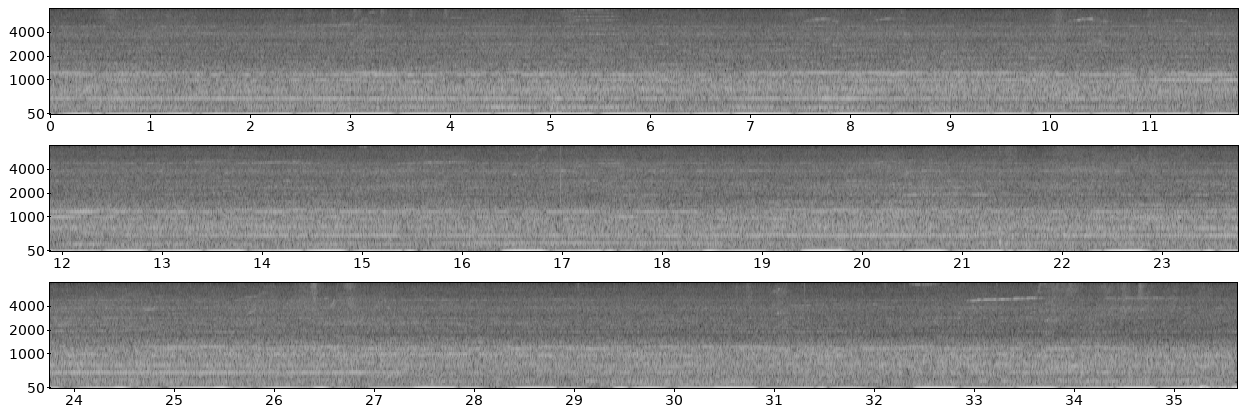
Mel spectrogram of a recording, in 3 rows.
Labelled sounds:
2.5	3.5	killer whale, southern resident, L pod, call S19, 2.2 to 8.0 kHz
5.1	5.7	killer whale, southern resident, L pod, call S18, 3.5 to 8.0 kHz
7.5	7.9	killer whale, southern resident, 5.4 to 8.0 kHz
8.2	8.7	killer whale, southern resident, 5.5 to 8.0 kHz
10.1	10.6	killer whale, southern resident, 5.3 to 8.0 kHz
11.1	11.4	killer whale, southern resident, whistle, 5.0 to 8.0 kHz
13.7	16.2	killer whale, southern resident, 4.4 to 8.0 kHz
16.7	17.4	killer whale, southern resident, whistle, 6.5 to 8.0 kHz
21.4	21.6	killer whale, southern resident, J pod, call S05, 6.1 to 8.0 kHz
21.9	22.2	killer whale, southern resident, J pod, call S05, 6.7 to 8.0 kHz
25.5	26.0	killer whale, southern resident, 3.1 to 6.1 kHz
31.2	33.8	killer whale, southern resident, 4.4 to 8.0 kHz
33.6	34.2	killer whale, southern resident, buzz, 5.0 to 8.0 kHz
34.4	34.6	killer whale, southern resident, J pod, call S05, 5.3 to 8.0 kHz

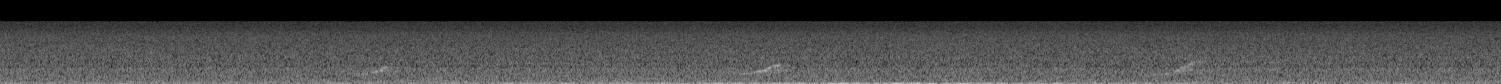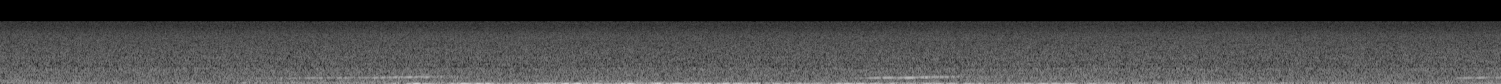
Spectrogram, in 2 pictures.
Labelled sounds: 11.8	12.1	humpback whale, 0.80 to 1.1 kHz

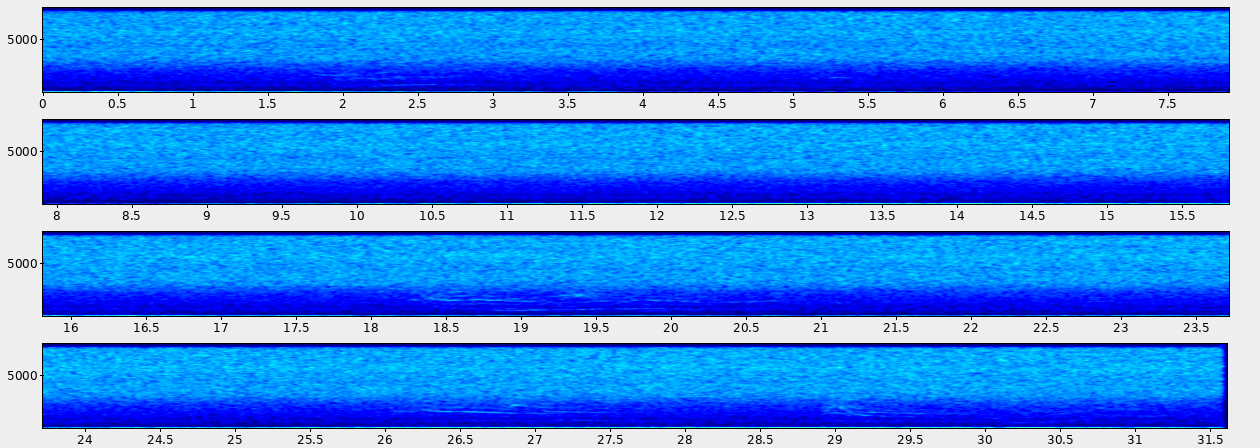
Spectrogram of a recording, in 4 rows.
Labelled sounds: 18.4	19.5	killer whale, Bigg's (transient), 1.1 to 2.1 kHz
26.3	27.0	killer whale, Bigg's (transient), 1.4 to 1.8 kHz
28.9	29.7	killer whale, Bigg's (transient), 1.2 to 1.5 kHz

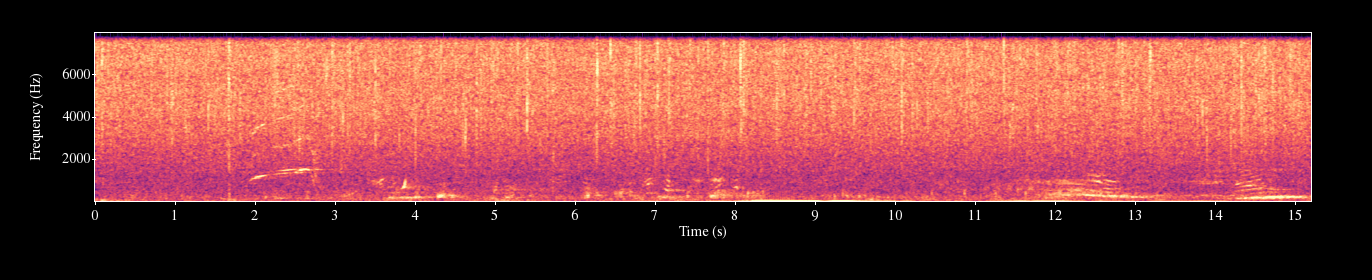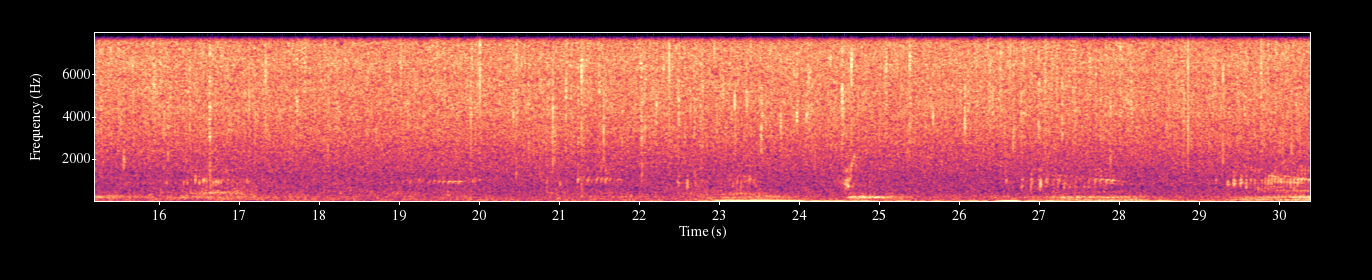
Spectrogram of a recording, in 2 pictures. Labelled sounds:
1.9	2.7	humpback whale, 0.94 to 2.7 kHz
12.4	12.7	humpback whale, 1.1 to 1.3 kHz
19.4	19.8	humpback whale, 0.84 to 1.0 kHz
27.7	28.0	humpback whale, 0.84 to 1.1 kHz
29.3	30.3	humpback whale, 0.78 to 1.3 kHz

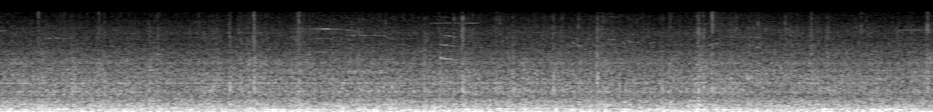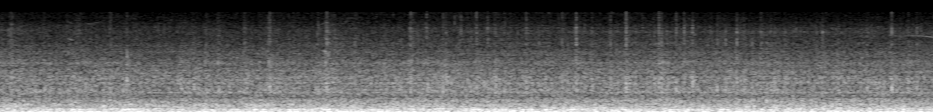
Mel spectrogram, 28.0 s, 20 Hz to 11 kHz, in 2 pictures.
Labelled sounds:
4.7	5.1	killer whale, southern resident, 4.5 to 4.6 kHz
6.4	6.8	killer whale, southern resident, 5.4 to 5.6 kHz

